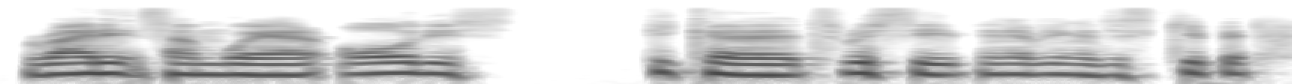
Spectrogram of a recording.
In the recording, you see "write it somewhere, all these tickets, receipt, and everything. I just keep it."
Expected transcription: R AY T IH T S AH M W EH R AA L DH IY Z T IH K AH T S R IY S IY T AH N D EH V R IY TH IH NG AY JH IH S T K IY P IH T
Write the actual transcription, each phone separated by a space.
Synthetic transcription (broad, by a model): R AY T IH T S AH M W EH R AA L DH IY S T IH K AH T S R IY S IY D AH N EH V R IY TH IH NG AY JH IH S K IY P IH T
